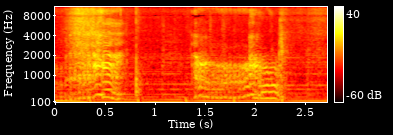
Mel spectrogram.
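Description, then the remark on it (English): A 75-pound Doberman and a 6-pound Chihuahua, Pablo, playing together, trading continuous growls and whiny, pitch-bending yowls, with a few sharp thumps as they scuffle. No voices. “It's really something to see a 75-pound Doberman and a 6-pound Chihuahua interact the way they do, and it's clear the whole time that the 6-pound Chihuahua kind of runs the show.”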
